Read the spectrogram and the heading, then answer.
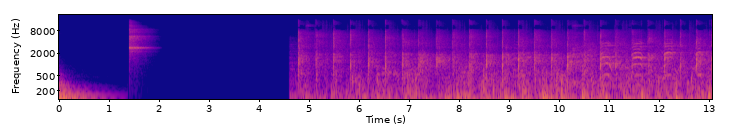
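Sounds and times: hand clapping: 0:04.7 - 0:13.0.

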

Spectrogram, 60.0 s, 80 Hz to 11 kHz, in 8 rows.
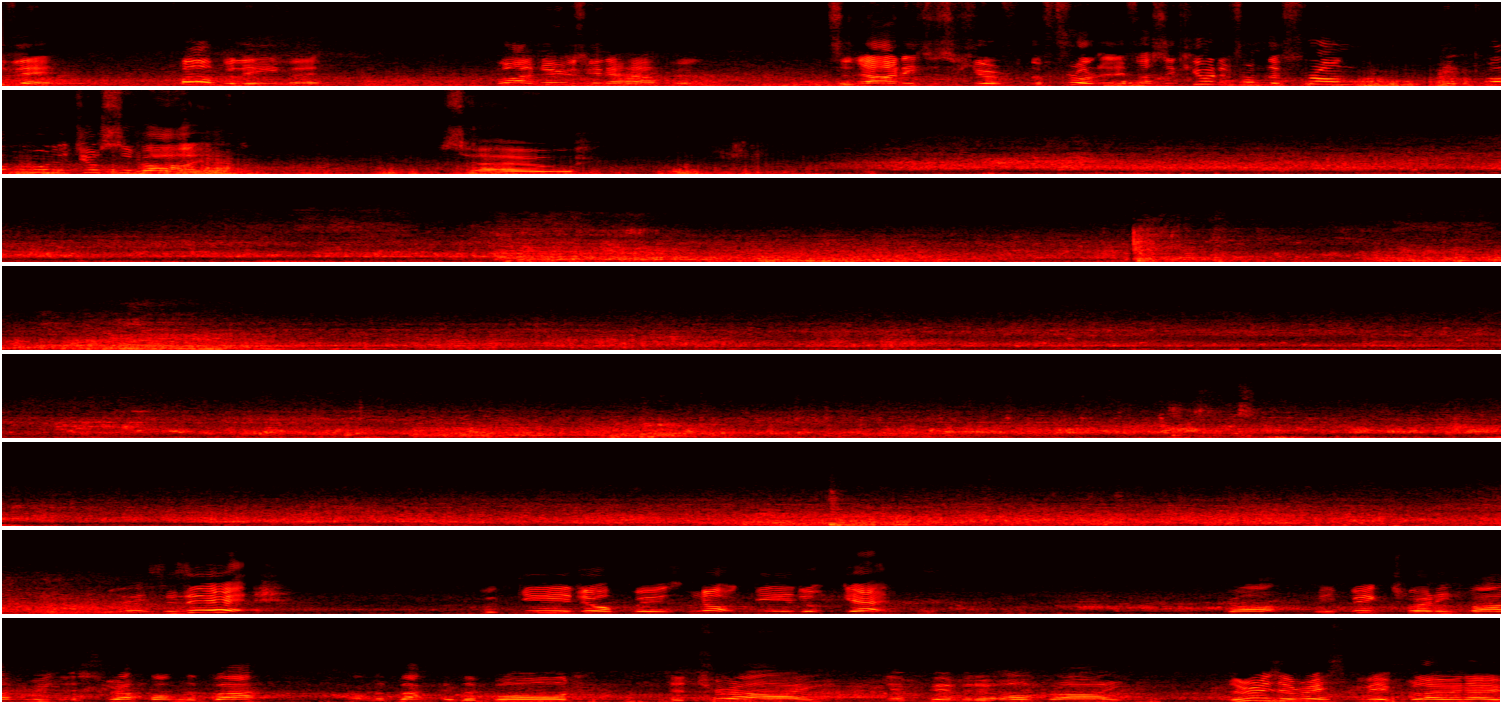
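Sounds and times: lorries passing: 0:00.0 - 0:09.6, 0:10.5 - 0:59.9
motorway traffic passing: 0:00.0 - 0:59.9
wind buffeting microphone: 0:00.0 - 0:59.9.

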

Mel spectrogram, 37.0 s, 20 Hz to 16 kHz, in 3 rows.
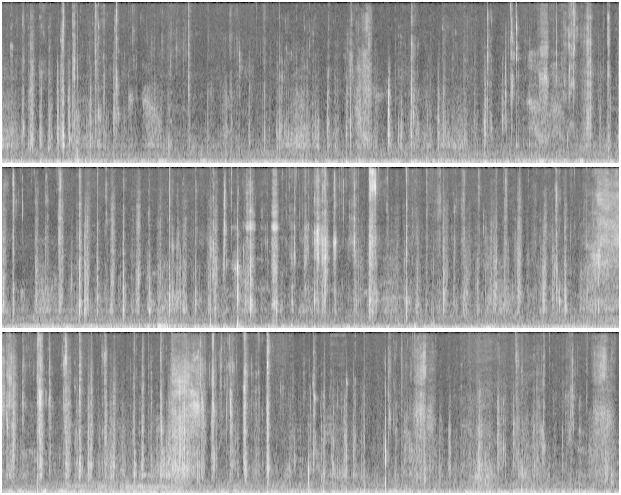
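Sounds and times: close-miked chewing and crunching: 0:00.0 - 0:37.0.

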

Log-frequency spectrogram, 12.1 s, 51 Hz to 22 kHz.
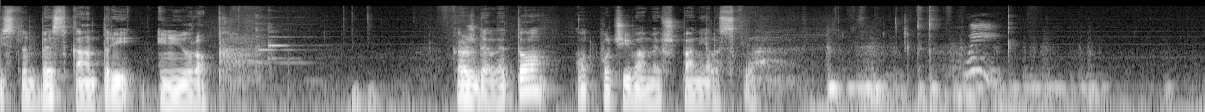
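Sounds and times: steady low hum: 0:00.0 - 0:12.0
computer mouse clicks: 0:09.0 - 0:09.4.

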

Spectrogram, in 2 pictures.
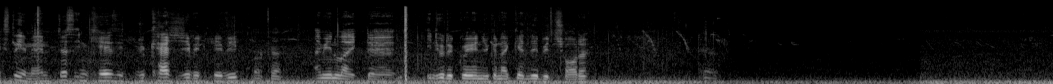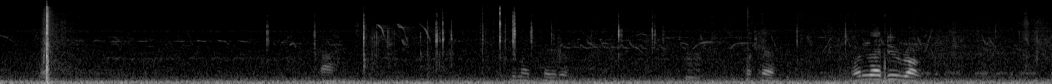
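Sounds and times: low rumble: 0:05.9 - 0:21.0
golf club striking ball: 0:10.5 - 0:11.7.

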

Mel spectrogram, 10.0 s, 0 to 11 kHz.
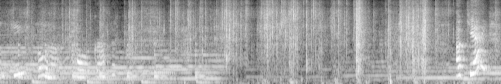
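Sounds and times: trading cards rustling: 0:00.0 - 0:09.1
background music: 0:00.0 - 0:10.0.

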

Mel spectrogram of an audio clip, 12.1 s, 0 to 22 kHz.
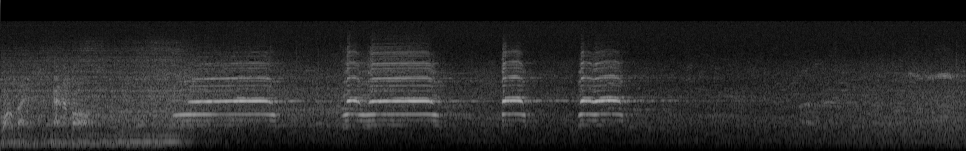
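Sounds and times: train whistle blasts: 0:02.2 - 0:03.6, 0:04.3 - 0:05.6, 0:06.3 - 0:07.9.

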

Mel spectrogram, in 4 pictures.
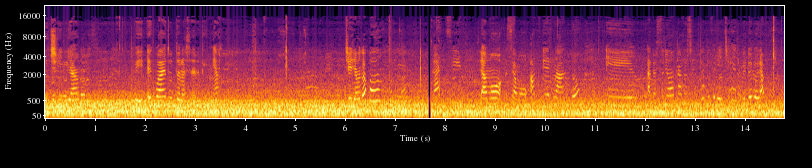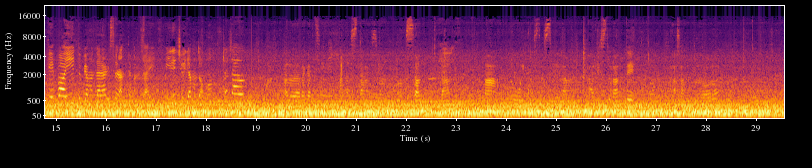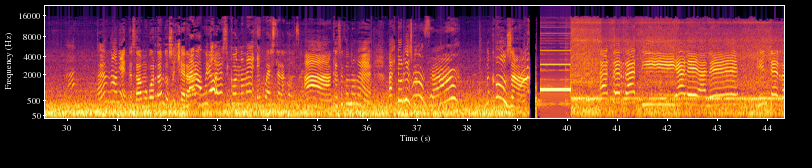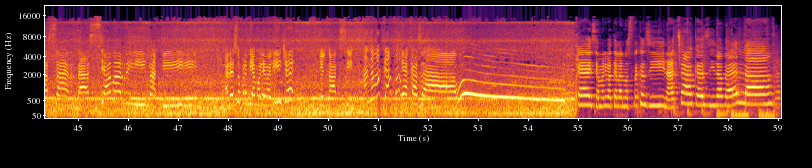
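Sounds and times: steady whine: 0:00.0 - 0:34.6, 0:39.3 - 0:55.0
airliner cabin rumble: 0:00.0 - 0:34.7, 0:40.0 - 0:55.0
muffled passenger voices: 0:00.0 - 0:55.1
loud high beep: 0:39.4 - 0:42.4.

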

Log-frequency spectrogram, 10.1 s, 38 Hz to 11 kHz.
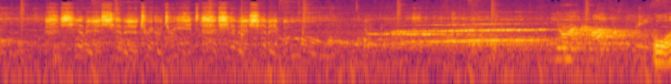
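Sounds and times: electronic ghost wail: 0:05.4 - 0:10.0.

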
